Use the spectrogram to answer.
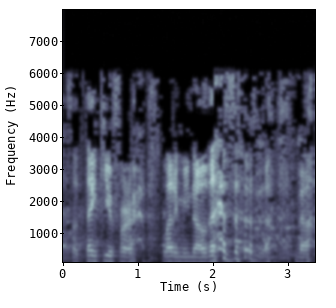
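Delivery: amused, chuckling at his own mistake; laughing. Real, not acted. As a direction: laugh through it at yourself. Laughs at own failed cleverness.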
